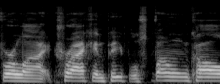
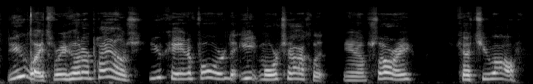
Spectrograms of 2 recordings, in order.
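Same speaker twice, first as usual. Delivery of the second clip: higher-pitched, lightly hammed-up official scolding; mock scolding official; 7 semitones higher than usual. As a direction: lightly mimic a prissy official refusing you. Mocking system denying chocolate.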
